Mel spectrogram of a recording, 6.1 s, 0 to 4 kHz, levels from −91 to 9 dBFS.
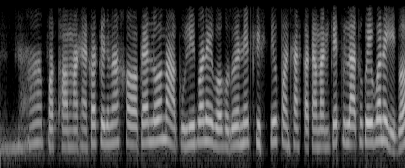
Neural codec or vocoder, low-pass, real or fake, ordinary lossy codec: codec, 16 kHz, 1 kbps, FunCodec, trained on Chinese and English, 50 frames a second; 3.6 kHz; fake; none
